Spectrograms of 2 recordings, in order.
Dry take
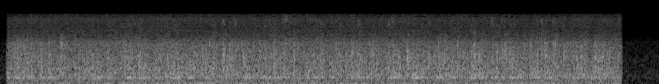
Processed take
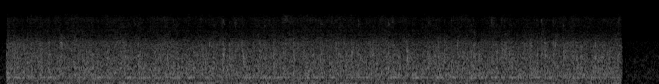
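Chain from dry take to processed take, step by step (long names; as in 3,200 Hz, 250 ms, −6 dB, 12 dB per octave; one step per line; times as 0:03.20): downward compressor 6 to 1, threshold −31 dBFS, peak gain reduction 10 dB
level −5.5 dB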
